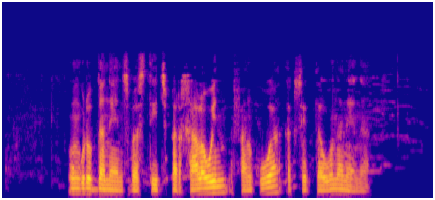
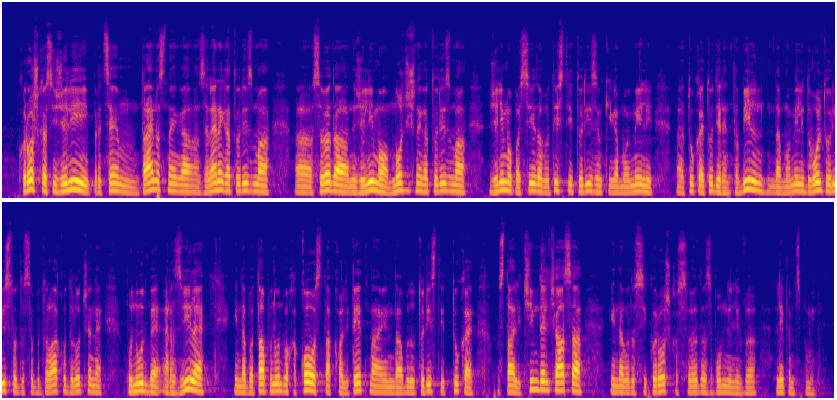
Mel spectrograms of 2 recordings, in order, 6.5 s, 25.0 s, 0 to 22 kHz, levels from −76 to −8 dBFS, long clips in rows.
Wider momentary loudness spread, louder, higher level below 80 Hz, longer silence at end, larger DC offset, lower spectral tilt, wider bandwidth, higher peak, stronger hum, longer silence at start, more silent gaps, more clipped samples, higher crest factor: about the same, 11 LU vs 11 LU; about the same, -19 LUFS vs -18 LUFS; second, -58 dBFS vs -52 dBFS; first, 0.95 s vs 0.3 s; neither; about the same, -6.5 dB/octave vs -7.5 dB/octave; second, 7.8 kHz vs 12.5 kHz; about the same, -2 dBFS vs 0 dBFS; neither; first, 1 s vs 0.3 s; neither; neither; about the same, 18 dB vs 18 dB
